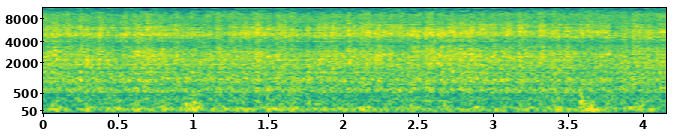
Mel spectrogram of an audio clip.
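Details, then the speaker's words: Suzuki 150 outboard that had not run in a while, first start, trimmed down and warming up: steady even idle with low rumble and hiss, no misses or knocks; battery charging, no RPM reading; normal idle. "All right, success. We got it fired up."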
